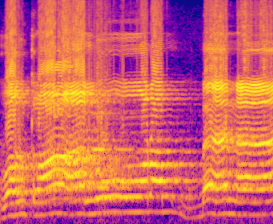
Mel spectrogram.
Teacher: Kepanjangan wa qalu hanya 2 harokat.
